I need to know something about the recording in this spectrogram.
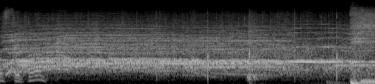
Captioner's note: cheers and applause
